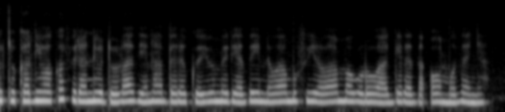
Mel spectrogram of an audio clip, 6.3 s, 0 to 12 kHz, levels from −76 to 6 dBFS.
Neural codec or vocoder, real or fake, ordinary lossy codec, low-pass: autoencoder, 48 kHz, 32 numbers a frame, DAC-VAE, trained on Japanese speech; fake; none; 10.8 kHz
